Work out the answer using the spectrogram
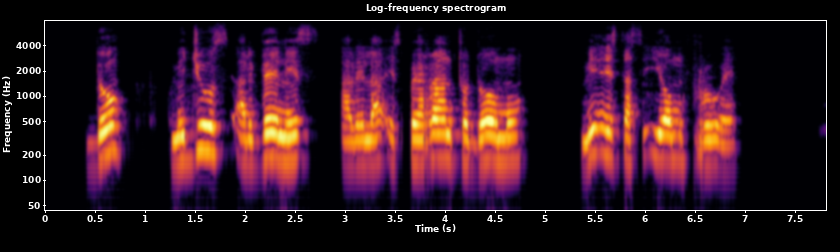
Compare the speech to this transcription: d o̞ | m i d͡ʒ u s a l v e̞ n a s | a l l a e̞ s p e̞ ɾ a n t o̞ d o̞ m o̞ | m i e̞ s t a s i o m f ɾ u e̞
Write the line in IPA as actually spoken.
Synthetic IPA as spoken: d o̞ | m i d͡ʒ u s a l v e̞ n i s | a l l a e̞ s p e̞ ɾ a n t o̞ d o̞ m o̞ | m i e̞ s t a s i o m f ɾ u e̞

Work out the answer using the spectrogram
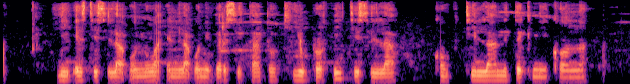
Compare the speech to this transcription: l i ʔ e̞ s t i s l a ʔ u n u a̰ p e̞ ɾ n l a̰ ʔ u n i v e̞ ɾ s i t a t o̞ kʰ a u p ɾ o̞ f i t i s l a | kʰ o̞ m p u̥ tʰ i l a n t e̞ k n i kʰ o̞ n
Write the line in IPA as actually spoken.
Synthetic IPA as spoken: l i ʔ e̞ s t i s l a ʔ u n u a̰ ʔ e̞ n l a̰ ʔ u n i v e̞ ɾ s i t a t o̞ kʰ i u p ɾ o̞ f i t i s l a | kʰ o̞ m p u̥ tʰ i l a n t e̞ k n i kʰ o̞ n

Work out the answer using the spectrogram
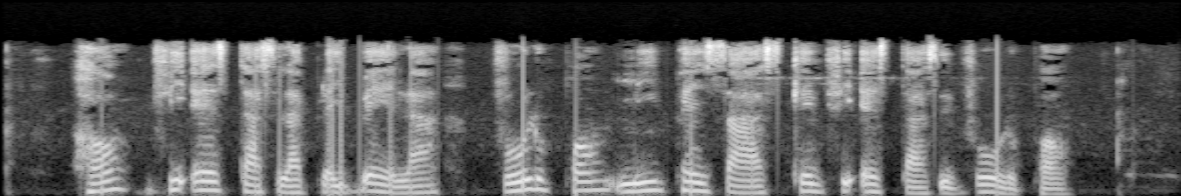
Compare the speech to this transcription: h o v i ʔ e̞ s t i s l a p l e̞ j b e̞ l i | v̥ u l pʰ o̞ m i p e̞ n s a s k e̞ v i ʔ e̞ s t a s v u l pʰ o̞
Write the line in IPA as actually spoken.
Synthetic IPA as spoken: h o v i ʔ e̞ s t a s l a p l e̞ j b e̞ l a | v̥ u l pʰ o̞ m i p e̞ n s a s k e̞ v i ʔ e̞ s t a s v u l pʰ o̞

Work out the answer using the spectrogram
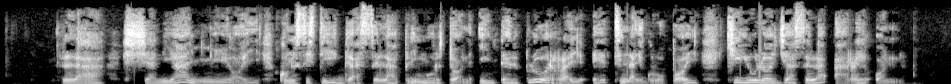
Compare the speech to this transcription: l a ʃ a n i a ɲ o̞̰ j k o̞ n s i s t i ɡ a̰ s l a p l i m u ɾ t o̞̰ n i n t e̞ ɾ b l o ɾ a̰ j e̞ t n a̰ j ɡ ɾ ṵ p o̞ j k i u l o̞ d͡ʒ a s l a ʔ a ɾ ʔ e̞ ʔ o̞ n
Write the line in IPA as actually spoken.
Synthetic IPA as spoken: l a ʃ a n i a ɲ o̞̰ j k o̞ n s i s t i ɡ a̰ s l a p l i m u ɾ t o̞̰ n i n t e̞ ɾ p l u ɾ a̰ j e̞ t n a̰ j ɡ ɾ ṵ p o̞ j k i u l o̞ d͡ʒ a s l a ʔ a ɾ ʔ e̞ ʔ o̞ n

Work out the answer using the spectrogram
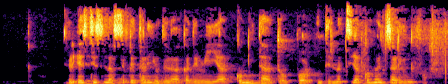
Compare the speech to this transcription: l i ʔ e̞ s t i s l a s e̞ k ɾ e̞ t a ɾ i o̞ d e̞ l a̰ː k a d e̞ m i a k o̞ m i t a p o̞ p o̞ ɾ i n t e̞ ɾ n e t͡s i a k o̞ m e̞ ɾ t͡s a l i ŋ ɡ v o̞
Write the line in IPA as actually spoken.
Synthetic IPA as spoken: l i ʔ e̞ s t i s l a s e̞ k ɾ e̞ t a ɾ i o̞ d e̞ l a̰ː k a d e̞ m i a k o̞ m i t a t o̞ p o̞ ɾ i n t e̞ ɾ n a t͡s i a k o̞ m e̞ ɾ t͡s a l i ŋ ɡ v o̞

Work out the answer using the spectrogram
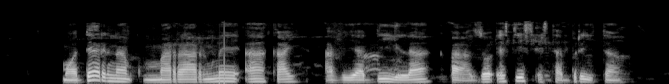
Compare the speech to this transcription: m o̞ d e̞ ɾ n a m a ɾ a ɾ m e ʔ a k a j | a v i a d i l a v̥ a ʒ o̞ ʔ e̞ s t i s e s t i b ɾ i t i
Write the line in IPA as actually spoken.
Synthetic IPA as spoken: m o̞ d e̞ ɾ n a m a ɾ a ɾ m e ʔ a k a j | a v i a d i l a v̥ a z o̞ ʔ e̞ s t i s e s t a b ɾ i t a

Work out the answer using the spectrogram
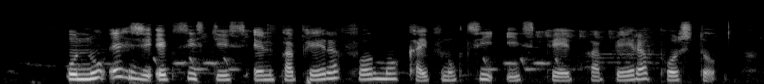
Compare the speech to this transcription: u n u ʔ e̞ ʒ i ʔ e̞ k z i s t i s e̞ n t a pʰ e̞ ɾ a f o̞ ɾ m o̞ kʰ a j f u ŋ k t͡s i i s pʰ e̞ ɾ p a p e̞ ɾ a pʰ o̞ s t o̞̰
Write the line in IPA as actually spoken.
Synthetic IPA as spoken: u n u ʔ e̞ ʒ i ʔ e̞ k z i s t i s e̞ n p a pʰ e̞ ɾ a f o̞ ɾ m o̞ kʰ a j f u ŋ k t͡s i i s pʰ e̞ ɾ p a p e̞ ɾ a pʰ o̞ s t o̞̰

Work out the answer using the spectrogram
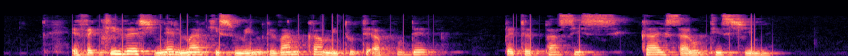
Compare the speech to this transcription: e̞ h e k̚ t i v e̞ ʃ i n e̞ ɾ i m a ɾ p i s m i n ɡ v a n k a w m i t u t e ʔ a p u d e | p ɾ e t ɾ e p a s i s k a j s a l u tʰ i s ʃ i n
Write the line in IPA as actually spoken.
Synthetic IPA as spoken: e̞ f e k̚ t i v e̞ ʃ i n e̞ ɾ i m a ɾ k i s m i n ɡ v a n k a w m i t u t e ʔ a p u d e | p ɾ e t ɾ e p a s i s k a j s a l u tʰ i s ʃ i n

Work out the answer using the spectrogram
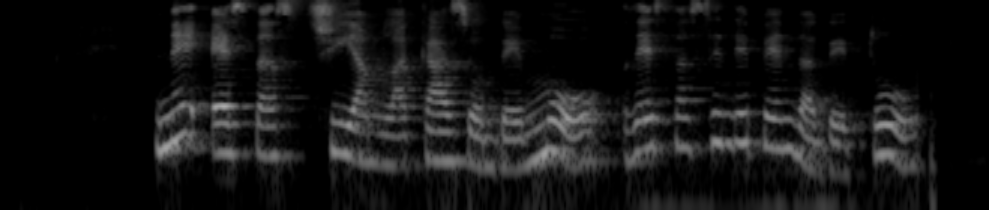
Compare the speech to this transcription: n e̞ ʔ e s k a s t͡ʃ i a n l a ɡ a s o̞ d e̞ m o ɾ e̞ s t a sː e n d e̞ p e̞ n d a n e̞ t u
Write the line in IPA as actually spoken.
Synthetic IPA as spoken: n e̞ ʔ e s t a s t͡ʃ i a m l a k a z o̞ d e̞ m o ɾ e̞ s t a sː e n d e̞ p e̞ n d a d e̞ t u

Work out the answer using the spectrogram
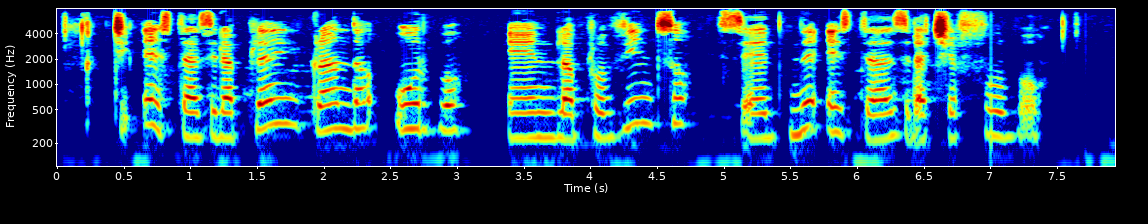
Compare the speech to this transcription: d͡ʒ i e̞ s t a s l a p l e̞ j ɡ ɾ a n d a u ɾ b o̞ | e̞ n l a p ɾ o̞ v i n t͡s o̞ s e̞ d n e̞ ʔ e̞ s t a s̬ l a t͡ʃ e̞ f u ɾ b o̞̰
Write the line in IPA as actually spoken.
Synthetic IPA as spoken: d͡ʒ i e̞ s t a s l a p l e̞ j ɡ ɾ a n d a u ɾ b o̞ | e̞ n l a p ɾ o̞ v i n t͡s o̞ s e̞ d n e̞ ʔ e̞ s t a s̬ l a t͡ʃ e̞ f u ɾ b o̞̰

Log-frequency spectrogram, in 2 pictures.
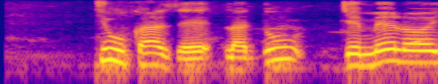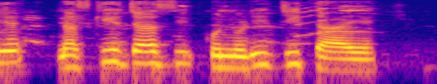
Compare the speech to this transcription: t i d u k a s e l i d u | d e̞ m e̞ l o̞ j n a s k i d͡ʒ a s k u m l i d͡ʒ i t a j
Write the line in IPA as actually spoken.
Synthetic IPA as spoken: t i u k a z e l a d u | d͡ʒ e̞ m e̞ l o̞ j n a s k i d͡ʒ a s k u n l i d͡ʒ i t a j

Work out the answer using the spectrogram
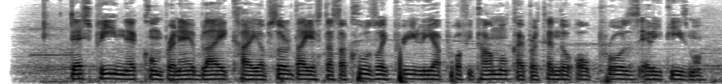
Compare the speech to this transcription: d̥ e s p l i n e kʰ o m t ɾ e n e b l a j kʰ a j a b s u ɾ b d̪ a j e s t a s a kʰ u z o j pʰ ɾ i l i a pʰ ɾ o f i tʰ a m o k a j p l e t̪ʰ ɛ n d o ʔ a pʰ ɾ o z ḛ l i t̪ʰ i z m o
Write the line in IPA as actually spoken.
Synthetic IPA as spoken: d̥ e s p l i n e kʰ o m p ɾ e n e b l a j kʰ a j a b s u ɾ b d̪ a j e s t a s a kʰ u z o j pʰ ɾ i l i a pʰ ɾ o f i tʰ a m o k a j p ɾ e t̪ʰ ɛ n d o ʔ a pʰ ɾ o z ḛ l i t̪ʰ i z m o

